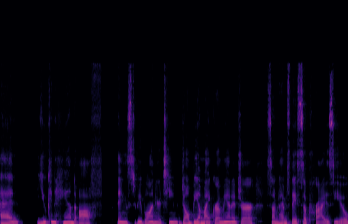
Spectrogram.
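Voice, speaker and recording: A woman's ordinary speaking voice, medium in pitch, with lively intonation at a moderate pace. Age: 30s. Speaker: venture capitalist. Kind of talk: interview.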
